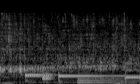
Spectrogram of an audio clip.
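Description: Water is poured into a blender jar holding lemon juice, sugar and black salt for a lemon sherbet, a short faint pour with gurgling, rising tones under quiet kitchen background.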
